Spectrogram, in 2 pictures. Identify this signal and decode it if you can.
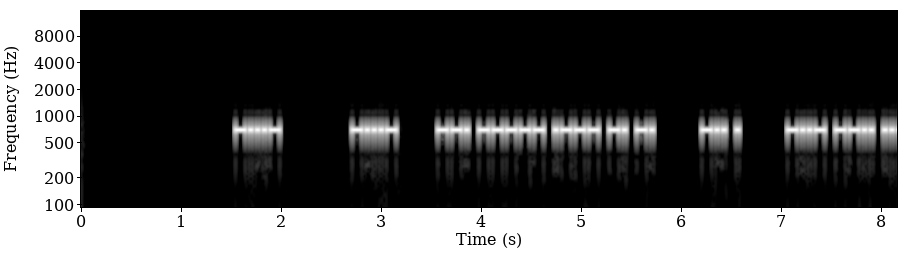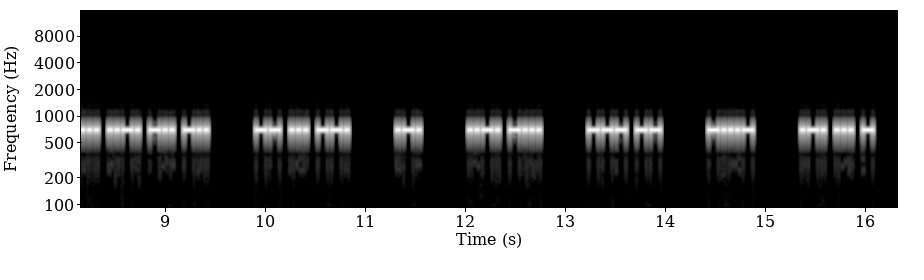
Morse code, heard as a keyed tone, about 35 wpm, 700 Hz. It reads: <BT> <BT> G0JNN DE XZ5FDD MSG R FB OM <BT> RST
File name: UK MASTER QSOs TRAINING / 35WPM / UK MASTER QSOs 0007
